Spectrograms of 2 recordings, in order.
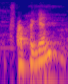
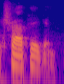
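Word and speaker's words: Traphagen: article cool hi Trapagen hello hello did I pronounce that right close enough closer than most so we'll accept it trapagan okay uh the accent's actually in the first syllable trapagan trapagan got it go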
